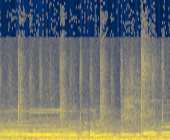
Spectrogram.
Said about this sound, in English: That engine packs some wallop.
